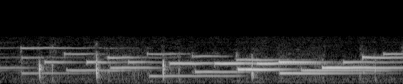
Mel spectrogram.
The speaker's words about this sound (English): What you heard, the music box, sitting on the counter next to the open door, playing.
